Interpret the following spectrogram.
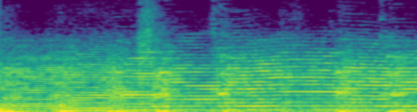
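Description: Electric guitar being played, its notes and chords left ringing.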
